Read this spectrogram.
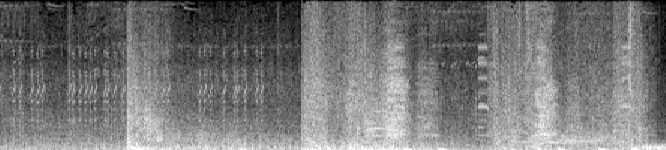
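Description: A weapon's electronic sight switches on with a whir and beeps.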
